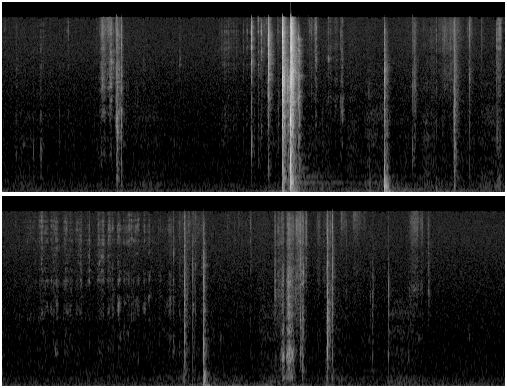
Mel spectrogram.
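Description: Scissors snipping through a paper strip, a few separate cuts with pauses between them, followed by scattered soft clicks and rustles of paper being handled.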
